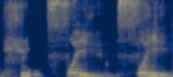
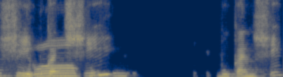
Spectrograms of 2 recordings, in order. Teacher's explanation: Si dia lebih dekat ke sin lebih dekat ke sin tapi tebal.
